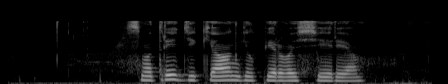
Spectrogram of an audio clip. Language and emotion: Russian, neutral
